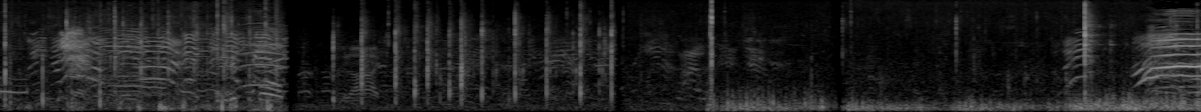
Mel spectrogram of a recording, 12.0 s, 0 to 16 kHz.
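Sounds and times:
bat striking softball: 10.7s - 11.2s.

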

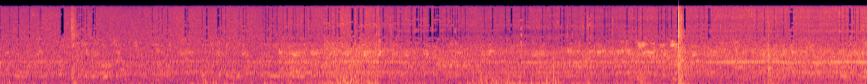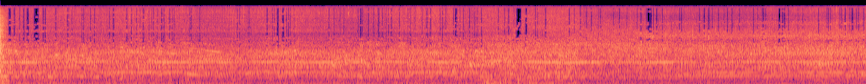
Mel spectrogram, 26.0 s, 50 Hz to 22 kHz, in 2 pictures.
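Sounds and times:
churned water rushing: 0.0s - 26.0s
electric outboard motors whining: 0.0s - 26.0s.

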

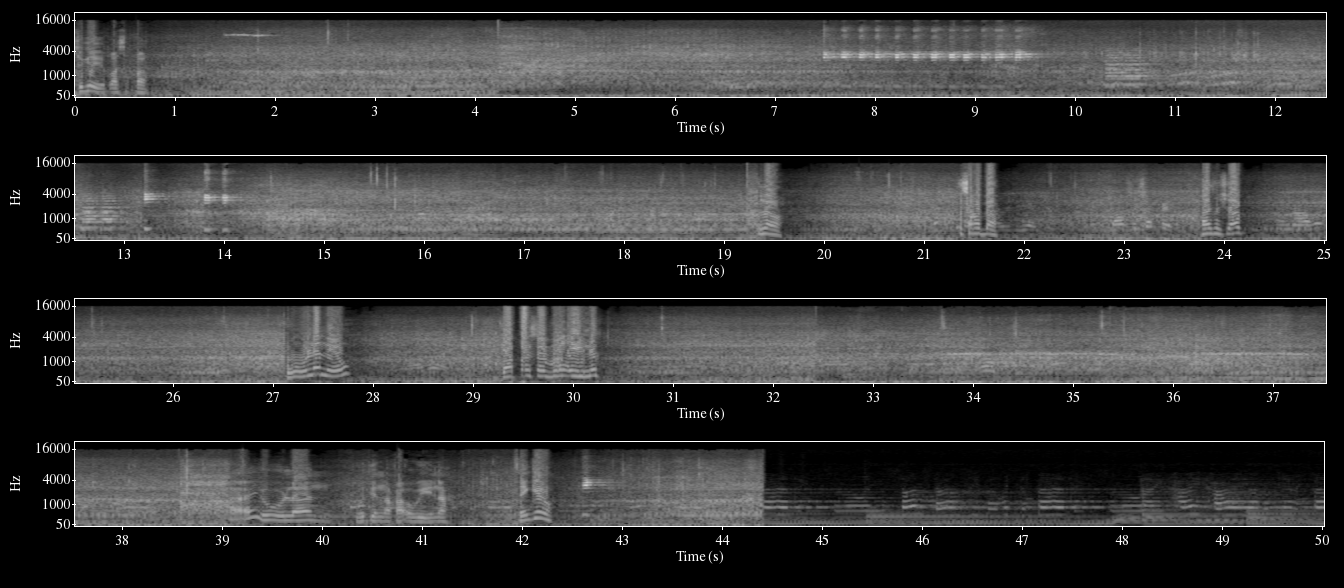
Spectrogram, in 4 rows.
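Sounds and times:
scooter engine and road rumble: 0.0s - 44.7s
vehicle horn beeping: 7.4s - 9.7s, 10.3s - 10.9s, 12.6s - 14.2s, 42.6s - 43.0s.

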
